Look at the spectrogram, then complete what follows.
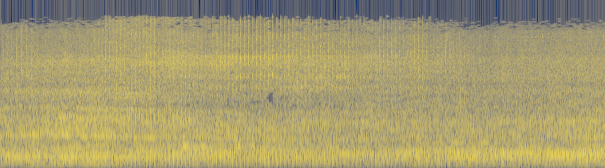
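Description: Small engines of several go-karts running steadily as the karts drive around the track and pass close by.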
